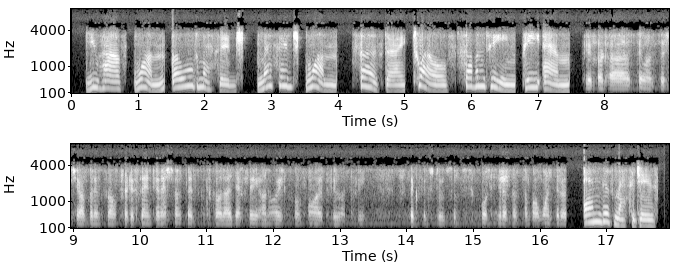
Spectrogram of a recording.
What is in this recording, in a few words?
answerphone message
